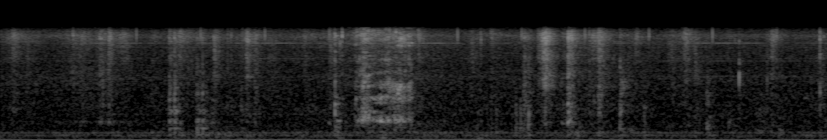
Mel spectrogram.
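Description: Spoon clicking and scraping against a pot and a glass jar as thick apricot jam is spooned into the jar: scattered light clicks, with a short scrape about three and a half seconds in, over a faint low hum.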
